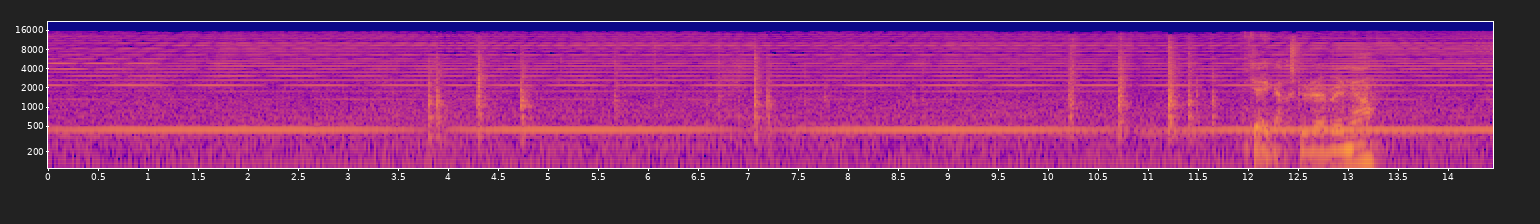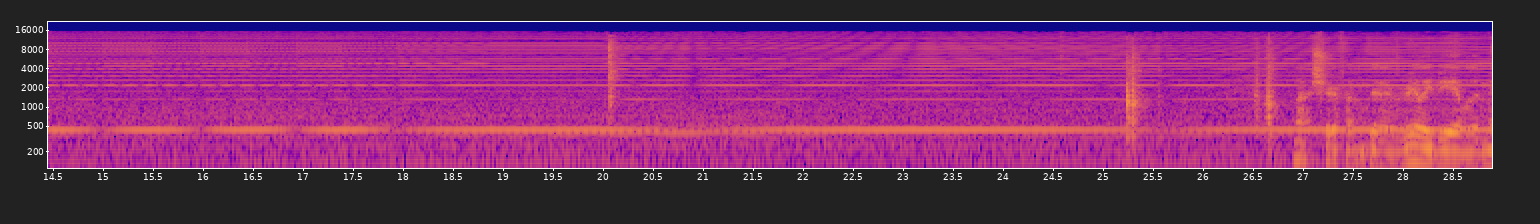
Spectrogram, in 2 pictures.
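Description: A steady, buzzy electronic tone hums without a break.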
